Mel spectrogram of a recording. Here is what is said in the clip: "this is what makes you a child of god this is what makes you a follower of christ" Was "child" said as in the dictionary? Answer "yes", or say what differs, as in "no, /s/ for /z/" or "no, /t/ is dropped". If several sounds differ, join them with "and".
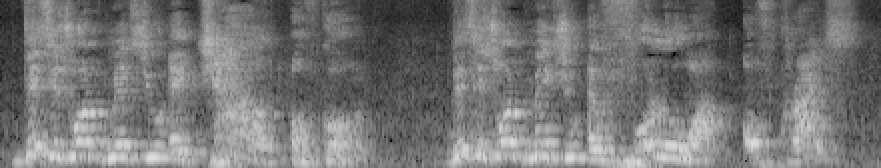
yes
